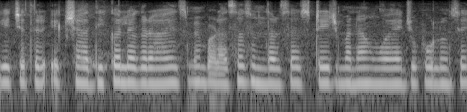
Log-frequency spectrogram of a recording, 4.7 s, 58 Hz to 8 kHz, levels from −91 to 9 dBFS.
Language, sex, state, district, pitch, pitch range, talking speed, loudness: Hindi, female, Punjab, Fazilka, 205 Hz, 200-210 Hz, 270 wpm, -20 LUFS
